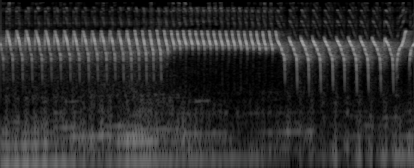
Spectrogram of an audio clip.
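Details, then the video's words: Canary singing: a fast, high trill of rapidly repeated notes, then a run of sharp descending chips, all bright and continuous. "Kenari GACOR"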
